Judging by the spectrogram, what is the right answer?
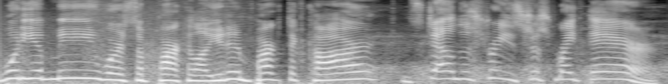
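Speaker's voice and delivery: high, indignant mock rant; imitating angry boss. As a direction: play the irritated valet boss scolding. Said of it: "He got very mad".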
